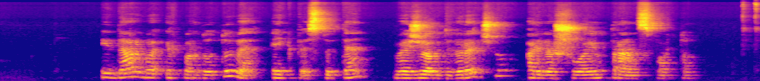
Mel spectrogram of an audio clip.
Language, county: Lithuanian, Alytus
